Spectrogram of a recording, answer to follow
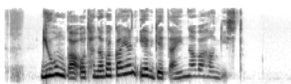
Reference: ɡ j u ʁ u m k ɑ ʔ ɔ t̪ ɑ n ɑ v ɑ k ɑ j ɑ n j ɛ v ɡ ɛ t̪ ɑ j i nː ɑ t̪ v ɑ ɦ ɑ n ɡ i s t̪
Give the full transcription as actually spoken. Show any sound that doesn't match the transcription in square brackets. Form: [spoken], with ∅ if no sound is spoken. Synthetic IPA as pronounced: ɡ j u ʁ u m k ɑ ʔ ɔ [t̪ʰ] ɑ n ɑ v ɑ k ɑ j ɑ n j ɛ v ɡ ɛ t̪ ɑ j i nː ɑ [∅] v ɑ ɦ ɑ [ŋ] ɡ i s t̪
